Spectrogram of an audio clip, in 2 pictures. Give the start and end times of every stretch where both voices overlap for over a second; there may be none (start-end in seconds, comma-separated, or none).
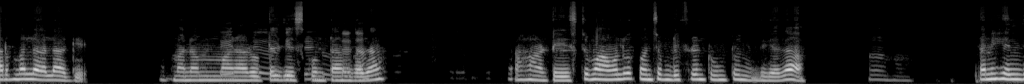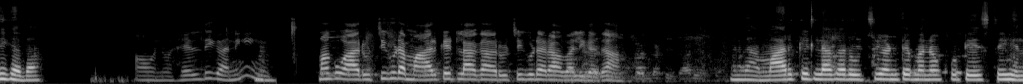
1.8-3.6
